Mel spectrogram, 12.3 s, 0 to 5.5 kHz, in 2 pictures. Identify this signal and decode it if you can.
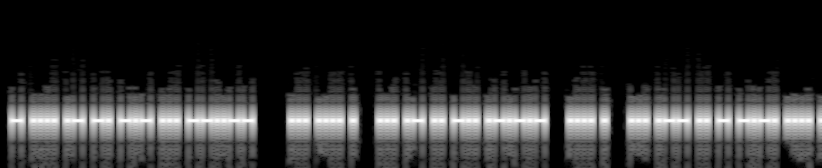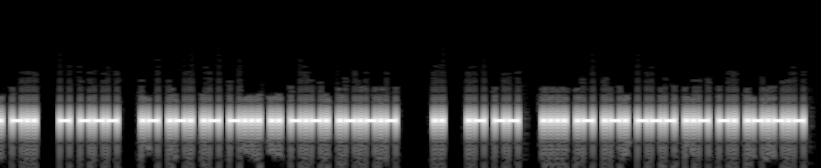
Morse code, heard as a keyed tone, about 46 wpm, 600 Hz. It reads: THANKS, SHE SAID. HE SWITCHED TO ARABIC. I AM HAROUN.
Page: Never 47wpm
